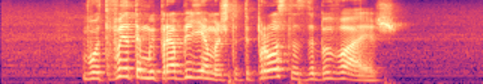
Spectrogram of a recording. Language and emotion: Russian, angry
